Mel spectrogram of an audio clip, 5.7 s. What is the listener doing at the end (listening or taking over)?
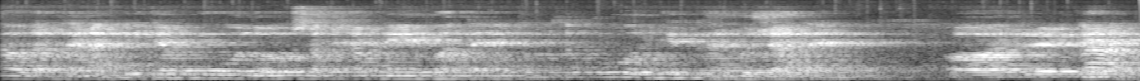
listening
